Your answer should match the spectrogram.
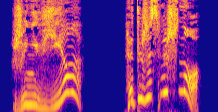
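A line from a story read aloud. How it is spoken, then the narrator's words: Exclaiming. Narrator (Russian): воскликнула она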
